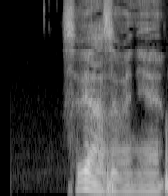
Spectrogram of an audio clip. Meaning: 1. tying up, tying/binding together 2. linking, linkage, connecting 3. binding 4. combining, binding, fixation
- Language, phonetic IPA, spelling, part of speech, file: Russian, [ˈsvʲazɨvənʲɪje], связывание, noun, Ru-связывание.ogg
